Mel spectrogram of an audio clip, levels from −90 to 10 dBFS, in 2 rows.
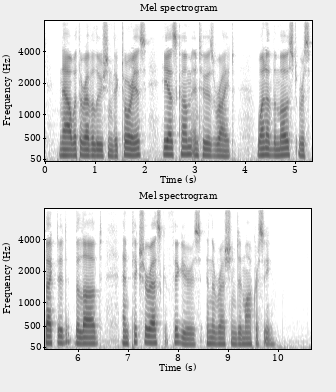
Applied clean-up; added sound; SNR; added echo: none; none; none; none.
